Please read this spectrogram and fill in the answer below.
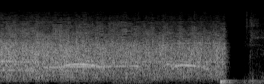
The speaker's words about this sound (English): Oh, wait, double cheer for that. Cheer that shit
